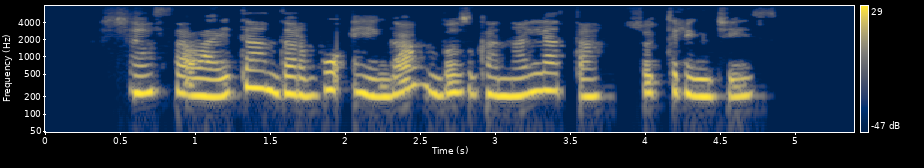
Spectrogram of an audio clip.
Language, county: Lithuanian, Utena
